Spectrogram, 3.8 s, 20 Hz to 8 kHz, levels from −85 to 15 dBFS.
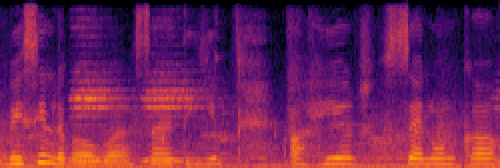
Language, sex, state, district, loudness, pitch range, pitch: Hindi, female, Bihar, Katihar, -15 LUFS, 220-270 Hz, 255 Hz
